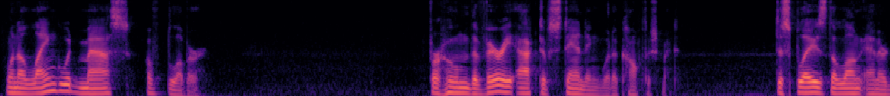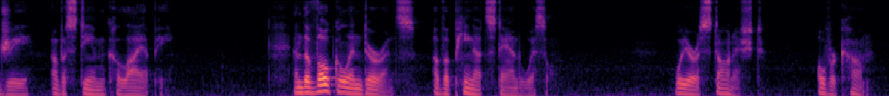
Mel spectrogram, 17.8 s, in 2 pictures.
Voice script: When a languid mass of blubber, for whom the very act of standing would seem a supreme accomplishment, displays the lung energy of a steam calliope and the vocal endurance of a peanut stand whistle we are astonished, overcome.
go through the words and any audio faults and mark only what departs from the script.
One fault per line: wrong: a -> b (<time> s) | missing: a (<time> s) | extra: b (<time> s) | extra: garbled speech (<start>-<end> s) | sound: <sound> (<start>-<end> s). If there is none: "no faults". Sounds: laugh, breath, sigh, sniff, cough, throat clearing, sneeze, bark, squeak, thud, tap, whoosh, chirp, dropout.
missing: seem a supreme (6.1 s)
